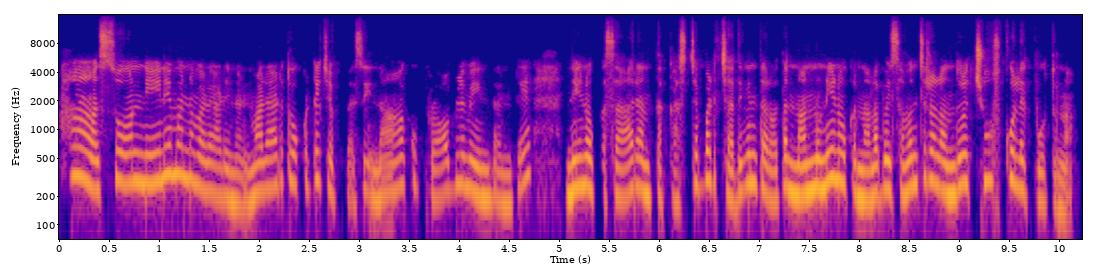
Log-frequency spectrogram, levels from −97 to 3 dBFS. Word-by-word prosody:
ఆ! - - +3 0.3
సో, 300 - -2 0.3
నేనేమన్నా 310 +2 +2
మా 245 - -1
డ్యాడీనన్ 190 -5 -3
మా 220 - 0
డ్యాడీతో 260 +4 -4
ఒక్కటే 275 +3 -7
చెప్పా. 215 - -8
సీ - - -8 0.2
నాకు 255 +3 -6
ప్రాబ్లమ్ 225 +7 -4
ఏంటంటే, 190 +3 -3 0.5
నేనొకసారి 225 -3 0
అంత 205 -1 -2
కష్టపడి 270 - -2
చదివిన 215 +8 0
తరువాత 195 +1 -1
నన్ను 220 +4 +6
నేను 300 -1 +5
ఒక 225 - -3
40 205 +5 +2
సంవత్సరాలు 260 +4 0
అందులో 240 +6 +4
చూసుకోలేకపోతున్నా. 235 - -3
235 Hz, 145 wpm, -25 LUFS, 200-275 Hz, 0.5 s, నన్ను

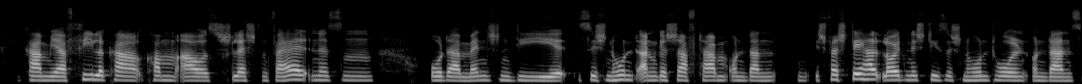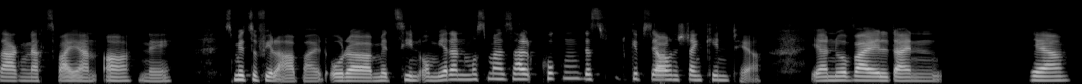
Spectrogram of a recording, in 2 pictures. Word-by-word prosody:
die 180 - -36
kamen 190 0 +2
ja 185 -1 +3
viele 215 +3 -1
ka 195 -3 +1
kommen 195 -2 -4
aus 180 -1 0
schlechten 190 -1 -4
Verhältnissen 195 -1 -2 0.5
oder 190 -1 +1
Menschen, 185 +1 -5
die 180 -2 0
sich 200 0 -5
'n 195 - -3
Hund 215 -1 -2
angeschafft 190 0 0
haben, 190 0 +1
und 185 0 -7
dann 180 0 -2 0.4
ich 195 - -10
verstehe 230 +2 +3
halt 235 0 +4
Leute 205 +1 +3
nicht, 205 +1 -6
die 205 - -1
sich 195 -1 -10
'n 185 - -5
Hund 195 +1 -4
holen 190 -2 -1
und 180 - -6
dann 175 -1 +2
sagen 175 -1 0
nach 165 0 -1
2 85 - -1
Jahren: 160 - -1
„Oh, 175 0 +2
ne, 150 +1 -8 0.5
ist - - -15
mir 215 -2 +5
zu 215 -2 -2
viel 180 -1 +2
Arbeit“ 150 +1 -3
oder 170 -1 +5
„Wir 175 -1 -1
ziehen 190 +2 -3
um.“ 180 0 -4
Ja, 210 - +4
dann 225 0 +2
muss 235 +2 -5
man's 250 -2 -1
halt 240 -1 +5
gucken 275 +1 -5
dass 235 0 -4
du 300 -4 -29
gibst 255 -2 -7
ja 220 - +6
auch - - +2
nicht 215 +1 -6
dein 210 -1 +1
Kind 200 -2 -5
her, - - -7 0.5
ja, 180 +1 +2
nur 190 0 +1
weil 180 -2 +7
dein 170 -1 +1 0.9
ja, 190 0 +4
190 Hz, 185 wpm, -25 LUFS, 180-205 Hz, 0.9 s, weil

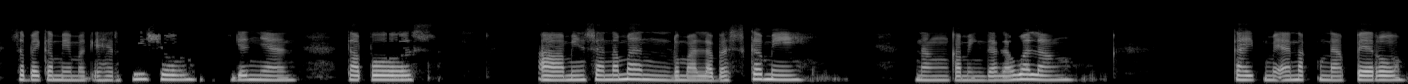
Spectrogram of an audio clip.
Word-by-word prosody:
sabay 210 -2 +1
kami 205 -1 -1
mag-ehersisyo, 220 +3 -1 0.4
ganyan 210 -1 -1 0.5
tapos, 210 +5 +2 1.1
ah, 200 -1 +4
minsan 215 +1 +1
naman 220 -3 +2
lumalabas 195 -1 -1
kami, 220 -3 +2 1.1
ng 200 -1 -2
kaming 195 0 -3
2 200 +4 +3
lang 205 -2 +1 1.8
kahit 205 -1 +2
may 205 -2 -2
anak 205 +1 -1
na 195 -2 -2
pero, 205 0 +2
210 Hz, 80 wpm, -24 LUFS, 200-215 Hz, 1.8 s, ah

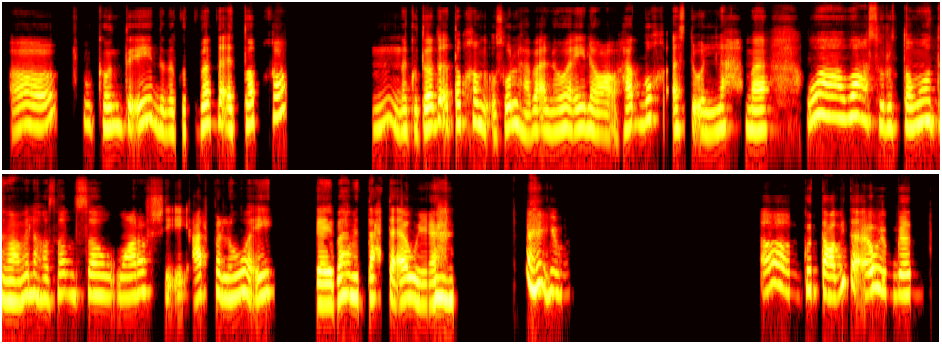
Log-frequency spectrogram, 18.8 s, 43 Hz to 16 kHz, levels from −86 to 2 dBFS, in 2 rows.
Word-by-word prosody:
آه، 205 +2 0 0.3
وكنت 205 -1 -3
إيه 230 +6 +1
ده 200 -8 -5
أنا 170 - -4
كنت 180 +2 -10
بابدأ 220 +1 +2
الطبخة 225 - 0 0.9
إمم، 200 +4 -7
أنا 180 - -3
كنت 180 0 -7
بابدا 205 +6 +5
الطبخة 230 +2 -1
من 220 - 0
أصولها 195 +2 -2
بقى 185 +3 0
اللي 175 0 -3
هو 190 +2 +1
إيه 190 +1 0
لو 185 -4 0
هاطبخ 215 - -1
أسلق 190 +2 -2
اللحمة 185 +1 -1 0.4
و - - -4
وأعصر 280 -6 +3
الطماطم 205 +3 -1
اعملها 210 +3 0
صلصة 235 +2 -4
وما 215 -1 -4
أعرفش 250 +4 -3
إيه، - - -8
عارفة 250 - 0
اللي 210 -1 0
هو 240 +4 +1
إيه 245 +1 -1 0.4
جايباها 175 +7 +5
من 220 -5 0
تحت 210 - -1
أوي 200 -2 +5
يعني، 195 +3 +2 0.7
أيوه. 255 -5 +2 1.9
آه، 320 -6 +1
كنت 265 -1 0
عبيطة 335 +11 +4
أوي 270 +2 +3
بجد. 235 -1 -2
215 Hz, 145 wpm, -17 LUFS, 195-245 Hz, 1.9 s, بابدا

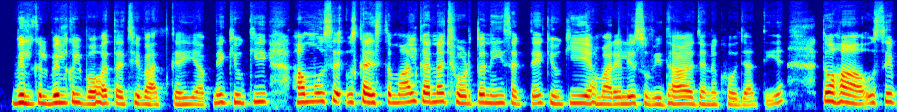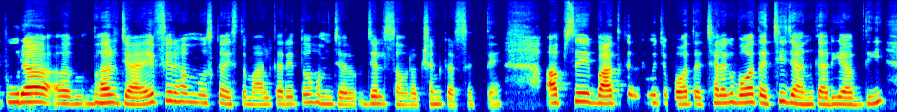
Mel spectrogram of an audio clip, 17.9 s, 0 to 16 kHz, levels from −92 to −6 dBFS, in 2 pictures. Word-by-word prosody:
बिल्कुल, 215 -1 +4
बिल्कुल 220 +3 +4
बहुत 200 +2 +2
अच्छी 190 +2 -1
बात 175 -2 -1
कही 180 +1 -2
आपने 215 +7 -3
क्योंकि 235 +3 -2 0.3
हम 240 +2 +3
उस 260 +1 -1
उसका 235 +2 +3
इस्तेमाल 230 +2 +2
करना 255 -1 +4
छोड़ 225 -5 0
तो 230 +4 +1
नहीं 220 0 -1
सकते 205 0 -4
क्योंकि 210 -1 -4
ये 210 -1 +2
हमारे 185 -1 0
लिए 195 +1 +1
सुविधाजनक 190 -2 -1
हो 175 -4 -4
जाती 170 +3 -8
है। 240 - -5 0.4
तो 265 - +7
हाँ 230 -6 +4
उसे 220 +5 -1
पूरा 240 0 +6
अ, 200 -3 0
भर 205 +4 +1
जाए 185 +4 +2
फ़िर 260 +2 -2
हम 245 -2 -3
उसका 215 -1 -6
इस्तेमाल 180 -1 -6
करें 190 0 -3
तो 230 +2 -5
हम 195 -5 -6
जल 175 -2 -5
जल 195 0 -3
संरक्षण 175 0 -8
कर - - -6
सकते 170 +2 -15
हैं। - - -15 0.5
आपसे 225 +4 +2
बात 205 -2 +3
करके 425 - -10
मुझे 220 0 -7
बहुत 185 +1 0
अच्छा 185 +5 -3
लगा। 215 +3 0
बहुत 225 0 +3
अच्छी 205 +7 -1
जानकारी 185 -3 -1
आप 175 -1 +1
दी 195 +10 -5
205 Hz, 190 wpm, -22 LUFS, 185-230 Hz, 0.5 s, तो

